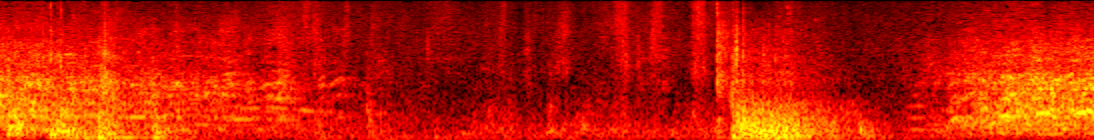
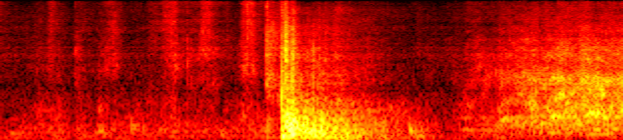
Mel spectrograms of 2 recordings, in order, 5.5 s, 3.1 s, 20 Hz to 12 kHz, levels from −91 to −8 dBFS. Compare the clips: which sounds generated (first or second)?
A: second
